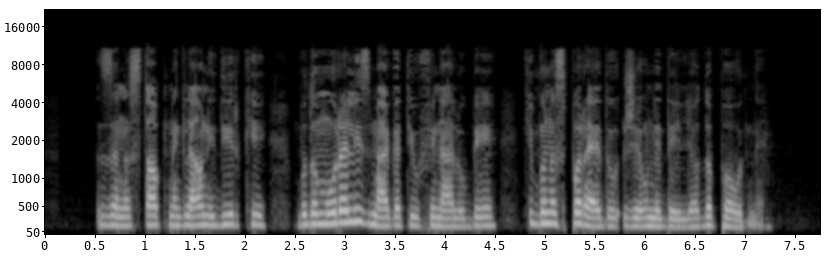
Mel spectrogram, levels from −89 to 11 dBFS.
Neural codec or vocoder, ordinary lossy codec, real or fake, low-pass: none; AAC, 32 kbps; real; 10.8 kHz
